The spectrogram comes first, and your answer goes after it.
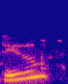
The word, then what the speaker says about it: Deux: And my last would be, I don't know the lady's name, but her product is Dew. So it's called I Love the Dew. It's spelled Deux.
